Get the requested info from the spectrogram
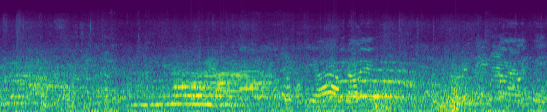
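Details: Jumbo cattle at a crowded livestock market in Indonesia, taken around for sale; low, drawn-out moos rise briefly through loud overlapping human chatter and market noise.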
